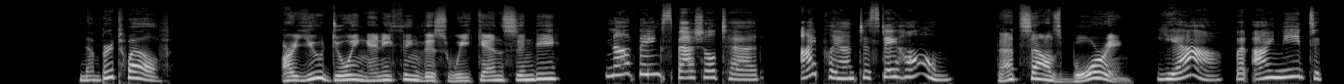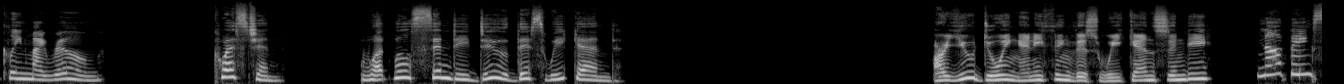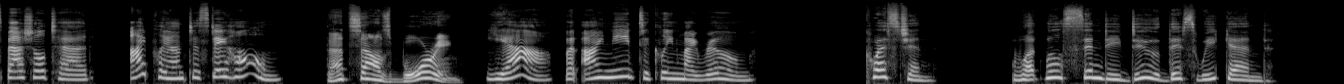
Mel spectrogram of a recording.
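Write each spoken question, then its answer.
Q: What will Cindy do this weekend?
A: Stay home and clean her room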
